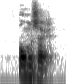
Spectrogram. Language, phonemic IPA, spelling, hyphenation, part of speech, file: Dutch, /ˈɔn.zər/, onzer, on‧zer, determiner / pronoun, Nl-onzer.ogg
- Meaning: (determiner) inflection of ons (“our”): 1. genitive feminine/plural 2. dative feminine; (pronoun) genitive of wij (“us”)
